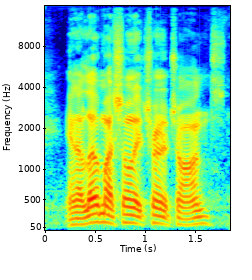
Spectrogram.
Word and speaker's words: Trinitron: love my shawnee trinitrons trent neutrons you know you gotta spell it correct say it correct but i really can't but it's t-r-i-n-i not t-r-i-n-a not not where the a is with the n i i mean so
